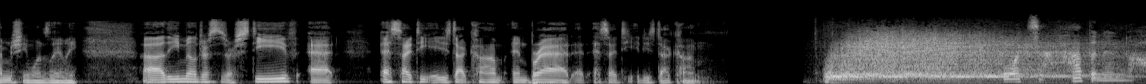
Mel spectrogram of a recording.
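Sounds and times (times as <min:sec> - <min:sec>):
speech: 0:00.0 - 0:07.2, 0:08.1 - 0:08.6, 0:10.0 - 0:11.4
gong being struck: 0:08.2 - 0:11.4
steady humming tone: 0:08.2 - 0:11.4.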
